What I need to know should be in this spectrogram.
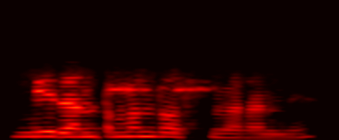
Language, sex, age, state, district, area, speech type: Telugu, female, 18-30, Andhra Pradesh, Vizianagaram, rural, conversation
